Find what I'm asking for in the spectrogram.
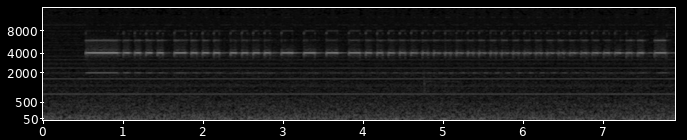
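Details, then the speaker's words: Non-contact voltage tester tracing a water pump cable with the plug reversed: quick, steady high beeps, about three or four a second, sounding only as far as the point where the cable is broken inside, which stops the pump running. "sampai sini aja akan bunyi karena mendeteksi kabel yang pas saja karena sering kejadian putus kabel didalam"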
